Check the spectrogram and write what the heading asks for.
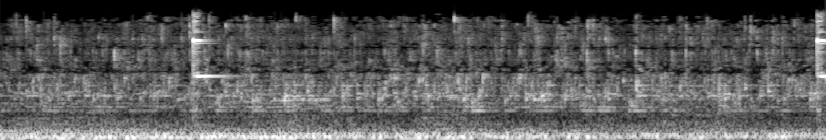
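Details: Steady running and splashing water with occasional clinks during ear irrigation to remove a large amount of ear wax.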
